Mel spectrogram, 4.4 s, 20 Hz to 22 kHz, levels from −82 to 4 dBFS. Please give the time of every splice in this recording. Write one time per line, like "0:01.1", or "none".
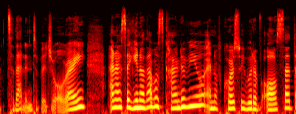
none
